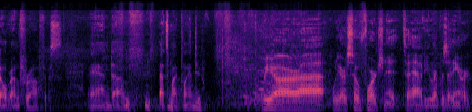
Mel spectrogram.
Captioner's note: laughter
